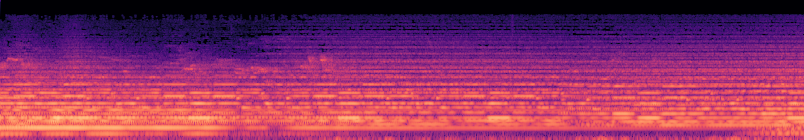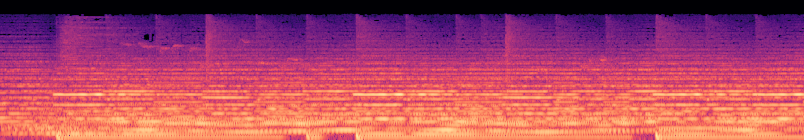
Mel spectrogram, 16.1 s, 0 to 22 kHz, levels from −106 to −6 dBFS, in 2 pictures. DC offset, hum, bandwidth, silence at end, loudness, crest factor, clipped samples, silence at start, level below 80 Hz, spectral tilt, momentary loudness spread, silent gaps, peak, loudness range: under 0.1%; none; 14.5 kHz; 0 s; -19 LUFS; 16 dB; under 0.1%; 0 s; -32 dBFS; -6 dB/octave; 13 LU; none; -2 dBFS; 11 LU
